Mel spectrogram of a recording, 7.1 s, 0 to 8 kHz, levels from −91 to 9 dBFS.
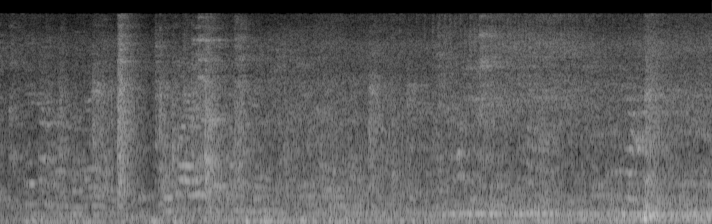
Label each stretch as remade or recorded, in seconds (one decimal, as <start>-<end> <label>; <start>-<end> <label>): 0.0-7.1 recorded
